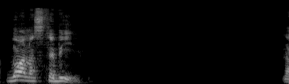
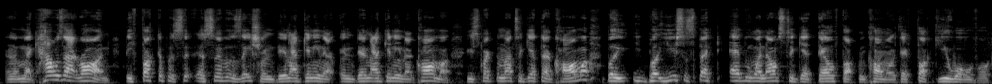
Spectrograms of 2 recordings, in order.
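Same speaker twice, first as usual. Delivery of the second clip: ordinary talk, nothing marked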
